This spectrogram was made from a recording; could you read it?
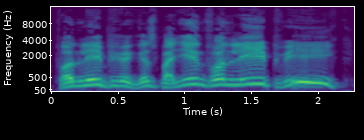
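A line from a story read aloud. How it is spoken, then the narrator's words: Shout. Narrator (Russian): закричал кто-то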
